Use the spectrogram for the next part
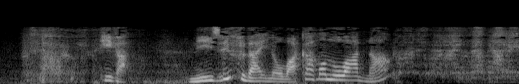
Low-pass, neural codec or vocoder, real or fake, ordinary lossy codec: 7.2 kHz; codec, 16 kHz in and 24 kHz out, 0.6 kbps, FocalCodec, streaming, 4096 codes; fake; MP3, 24 kbps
